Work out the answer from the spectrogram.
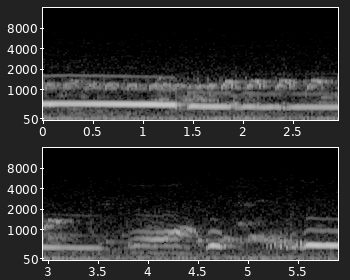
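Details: Long-voiced puter pelung dove: an extended, slowly falling coo lasting over three seconds with a faint fluttering overtone, followed by bubbling notes and a fresh steady coo.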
